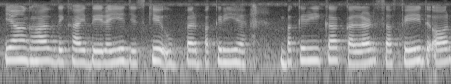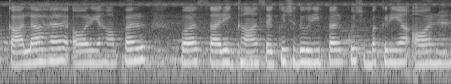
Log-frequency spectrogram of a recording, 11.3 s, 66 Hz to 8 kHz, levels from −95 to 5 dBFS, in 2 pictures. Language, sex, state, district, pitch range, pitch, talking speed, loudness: Hindi, female, Rajasthan, Churu, 220-245 Hz, 230 Hz, 165 wpm, -13 LUFS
